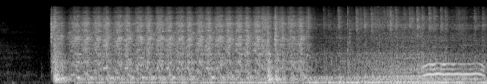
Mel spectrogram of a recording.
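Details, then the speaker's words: Arctic Cat 570 two-stroke snowmobile at about -40°, testing a Varta AGM battery on the electric starter with full choke after earlier failed attempts: a brief crank, then it catches at once and holds a steady, even buzz. Normal cold start. "ну ладно хоть буду знать что он заводится"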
